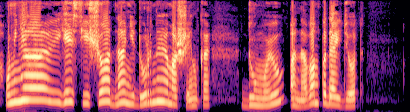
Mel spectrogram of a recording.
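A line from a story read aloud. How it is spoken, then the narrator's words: Trembling voice. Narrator (Russian): ответил он дрожащим голосом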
